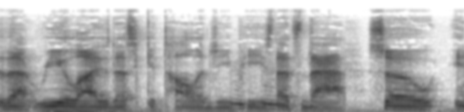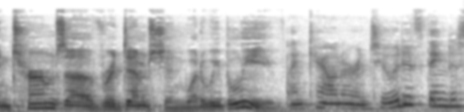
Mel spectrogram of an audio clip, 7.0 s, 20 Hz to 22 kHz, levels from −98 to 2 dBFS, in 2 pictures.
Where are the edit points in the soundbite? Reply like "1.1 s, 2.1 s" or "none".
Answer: 2.6 s, 5.6 s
